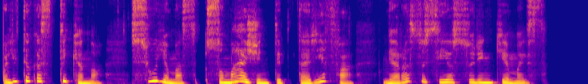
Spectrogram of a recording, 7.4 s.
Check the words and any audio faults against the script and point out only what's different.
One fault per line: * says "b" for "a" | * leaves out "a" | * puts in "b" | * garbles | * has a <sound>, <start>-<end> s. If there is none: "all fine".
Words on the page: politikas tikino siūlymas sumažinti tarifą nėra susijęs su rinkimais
all fine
